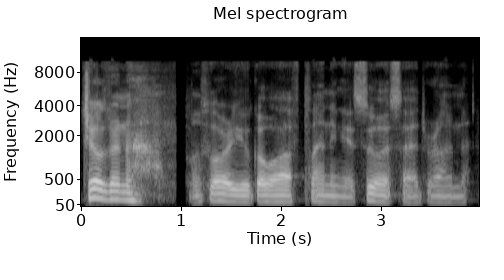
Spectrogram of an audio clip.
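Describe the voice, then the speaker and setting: A man voicing a stern, disdainful authority figure in a tabletop game, booming and pompous as he lectures. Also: a little slow, no echo. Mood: grave, condescending.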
